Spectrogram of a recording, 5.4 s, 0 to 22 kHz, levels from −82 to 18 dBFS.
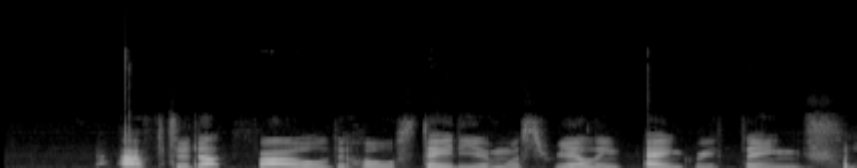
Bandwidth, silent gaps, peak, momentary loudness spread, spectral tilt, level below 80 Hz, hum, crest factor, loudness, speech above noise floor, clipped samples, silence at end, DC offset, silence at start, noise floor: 7.4 kHz; none; 0 dBFS; 13 LU; -4.5 dB/octave; -62 dBFS; none; 24 dB; -22 LUFS; 40 dB; under 0.1%; 0 s; under 0.1%; 0.6 s; -63 dBFS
